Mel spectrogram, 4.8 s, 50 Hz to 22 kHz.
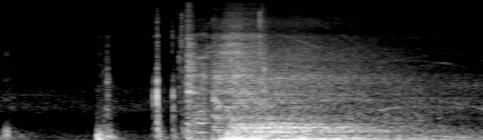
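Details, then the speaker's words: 2014 Nissan Altima 2.5, complaint of stalling, with the check engine light on and P0011 reported: a few clicks and a short crank, then it fires and runs briefly before sagging and dying right after startup. "2014 Nissan Ultima it's a 2.5 engine is complaint is stalling let see if I can get it to do it soon as you start up it'll shut down"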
